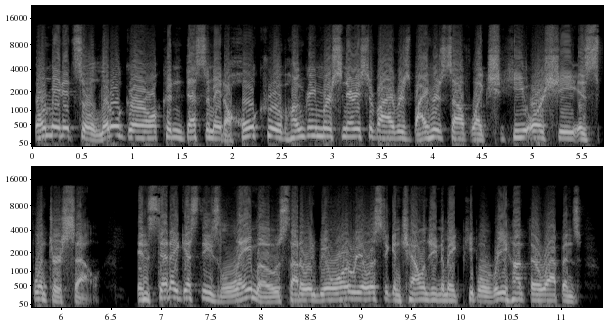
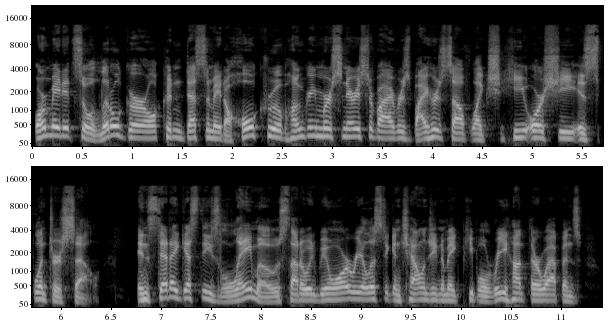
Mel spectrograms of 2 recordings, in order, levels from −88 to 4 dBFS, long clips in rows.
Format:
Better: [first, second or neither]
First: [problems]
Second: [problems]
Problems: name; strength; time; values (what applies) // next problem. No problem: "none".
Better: second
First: distortion; heavy; 25% of the sound clipped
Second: none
